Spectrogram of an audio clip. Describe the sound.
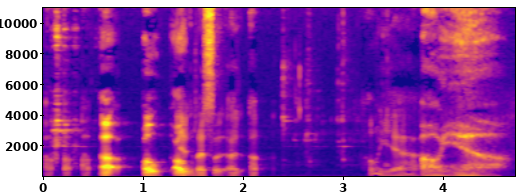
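Beer glugs from a bottle into a glass in short bursts, with a bubbly gurgle and fizz building toward the end, while voices talk over the start.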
